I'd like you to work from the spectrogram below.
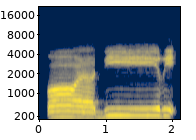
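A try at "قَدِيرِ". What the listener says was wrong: Konya pendek.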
